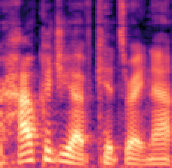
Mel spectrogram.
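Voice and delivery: normal talking voice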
